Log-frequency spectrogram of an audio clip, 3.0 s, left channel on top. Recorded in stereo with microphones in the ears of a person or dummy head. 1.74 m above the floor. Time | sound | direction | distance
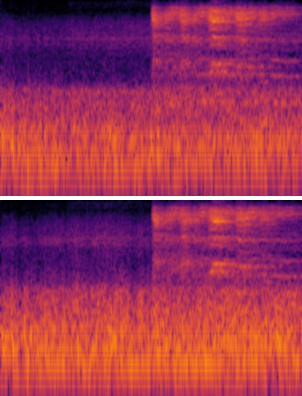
1.5 | a squeak | 70° left (ahead or behind) | 2.5 m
